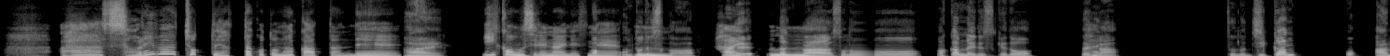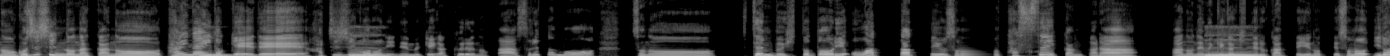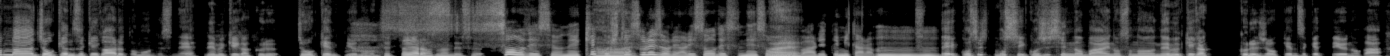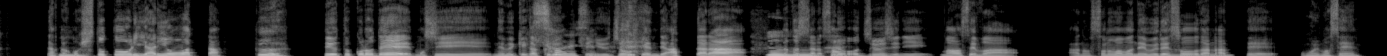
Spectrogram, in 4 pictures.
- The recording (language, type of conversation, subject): Japanese, advice, 寝る前の画面時間を減らすために、夜のデジタルデトックスの習慣をどう始めればよいですか？
- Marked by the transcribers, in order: tapping; chuckle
